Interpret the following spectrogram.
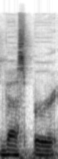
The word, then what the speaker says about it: VSEPR: stands for valence shell electron pair repulsion theorials pronounced Vesper and I'm going to call it Vesper from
